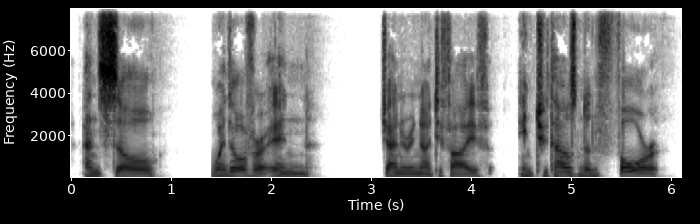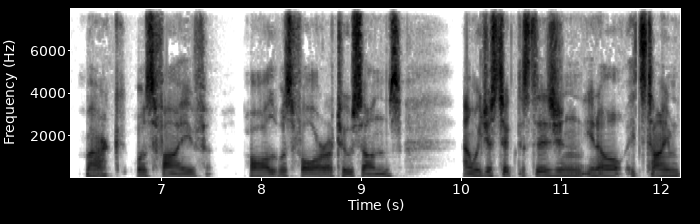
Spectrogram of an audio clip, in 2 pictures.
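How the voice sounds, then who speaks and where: A speaker with a Cork accent talks at a moderate pace with very even loudness and fairly even intonation. The recording is very clean and dry, close with no echo, over a silent background. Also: man. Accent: Cork Irish. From Ireland, North Cork. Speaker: startup founder. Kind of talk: podcast interview.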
